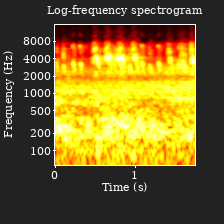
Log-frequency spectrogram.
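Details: Several house sparrows (goraiya) chirp in a busy, overlapping chatter of short bright notes in the morning on a green rooftop garden in India.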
